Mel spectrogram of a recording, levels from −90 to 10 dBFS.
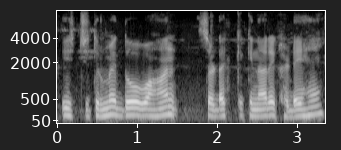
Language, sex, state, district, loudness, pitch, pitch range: Hindi, male, Uttar Pradesh, Saharanpur, -16 LUFS, 140 Hz, 130-145 Hz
